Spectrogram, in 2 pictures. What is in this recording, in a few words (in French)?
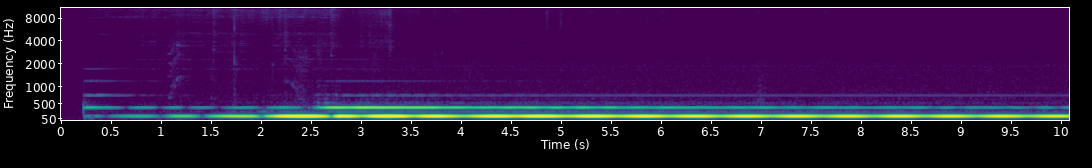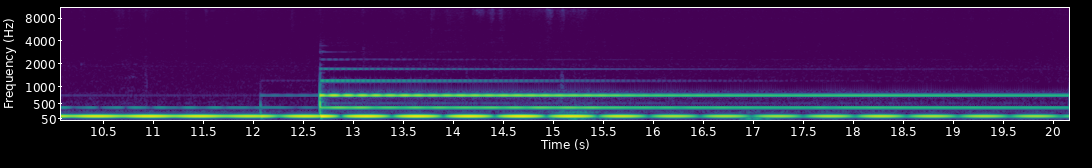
Bol bengale do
